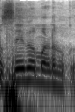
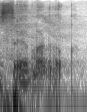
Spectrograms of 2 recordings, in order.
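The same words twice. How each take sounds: First: Said in the usual way. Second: ಸೇವೆ ಮಾಡಬೇಕು breathed as a bare whisper; whispered echo. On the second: Shown as a demonstration. Pastor repeating his call to serve, dying to a whisper. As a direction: let the last ಸೇವೆ ಮಾಡಬೇಕು fade into a whisper.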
